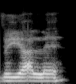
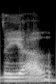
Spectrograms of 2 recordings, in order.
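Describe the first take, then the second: First: The word ends with a short e vowel. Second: The word ends on the l, with no vowel. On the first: The speaker calls it right. "we're going to pronounce this shava under it" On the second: The speaker calls it wrong. "It's not going to be vayal"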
